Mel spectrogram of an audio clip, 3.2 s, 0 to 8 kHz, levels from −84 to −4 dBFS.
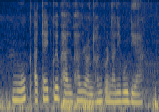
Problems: none marked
